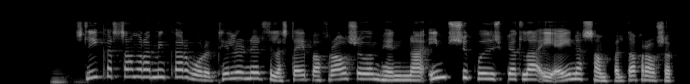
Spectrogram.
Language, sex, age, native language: Icelandic, female, 40-49, Icelandic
